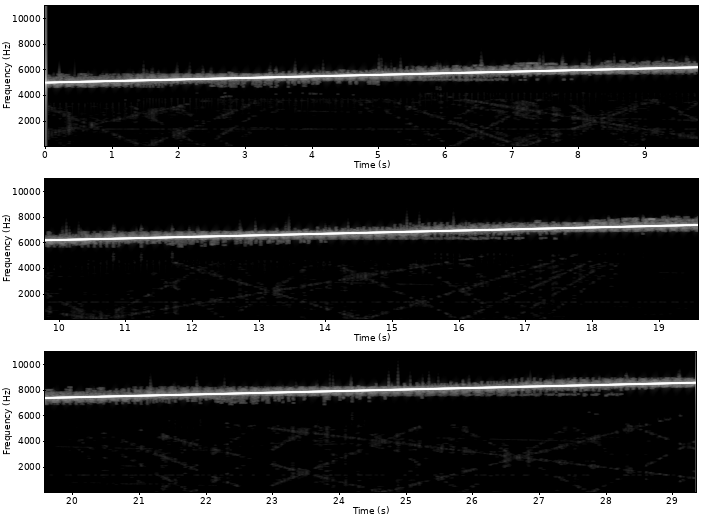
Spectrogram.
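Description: Loud synthesized pure tone, very high-pitched, gliding slowly and evenly upward in pitch.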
